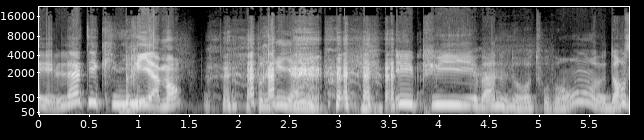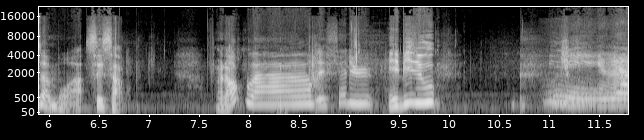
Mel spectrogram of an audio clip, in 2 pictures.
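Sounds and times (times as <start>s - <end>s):
speech: 0.0s - 6.9s, 7.6s - 10.1s, 10.7s - 11.7s
laughter: 0.9s - 3.8s, 10.9s - 11.7s
person imitating a cat meowing: 11.0s - 11.7s.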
